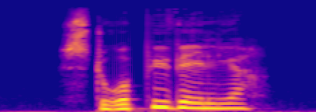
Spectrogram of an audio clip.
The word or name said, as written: storbyvælger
